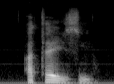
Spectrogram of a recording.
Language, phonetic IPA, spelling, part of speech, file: Polish, [aˈtɛʲism̥], ateizm, noun, Pl-ateizm.ogg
